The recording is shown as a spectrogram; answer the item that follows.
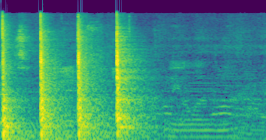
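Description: Four quick hammer blows on a nail being driven into a plywood subfloor sheet, all within about a second, each with a short ring. The nail bends instead of going in, which the hammerer puts down to a piece of metal he thinks is buried in the plywood.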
